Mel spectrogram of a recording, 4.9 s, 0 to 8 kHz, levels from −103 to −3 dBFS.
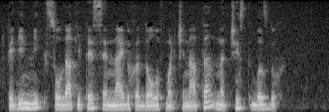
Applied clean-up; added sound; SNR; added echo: none; none; none; none.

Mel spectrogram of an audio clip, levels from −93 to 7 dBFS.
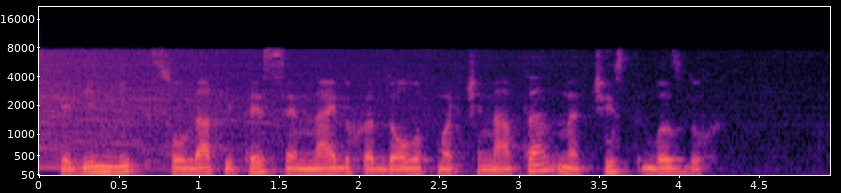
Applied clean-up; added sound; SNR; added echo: none; Car; 19 dB; none.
